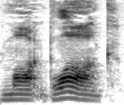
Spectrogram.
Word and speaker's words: Montblanc: Phonetically, it reads like Mont Blanc, but the actual pronunciation is closer to Mont Blanc.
